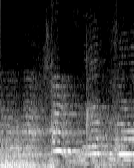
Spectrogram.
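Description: Several thuds of wrestlers' bodies hitting the wrestling ring's mat, over shouting voices in a large hall.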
